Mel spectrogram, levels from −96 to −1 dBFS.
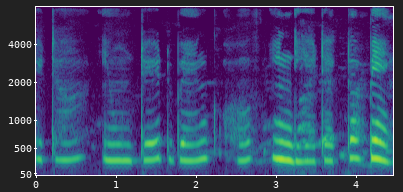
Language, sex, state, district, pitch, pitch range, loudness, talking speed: Bengali, female, West Bengal, Dakshin Dinajpur, 295 Hz, 285-320 Hz, -26 LUFS, 135 wpm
